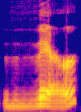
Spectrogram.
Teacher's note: There is also th but there's a vibration in it. So, we call it a voiced th. But you should also see your tongue.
